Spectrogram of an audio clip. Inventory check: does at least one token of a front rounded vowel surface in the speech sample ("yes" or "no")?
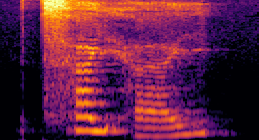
no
